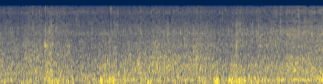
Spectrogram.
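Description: Scissors snip through a fish.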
